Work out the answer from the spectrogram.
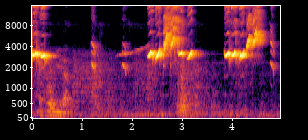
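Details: Bulbul singing actively: loud, liquid whistled phrases delivered in strong bursts about every one to two seconds, with rich overtones and quieter thin notes in between.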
